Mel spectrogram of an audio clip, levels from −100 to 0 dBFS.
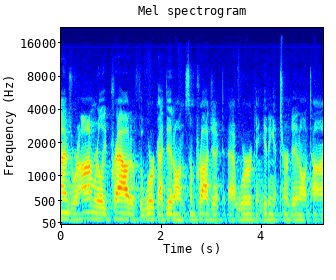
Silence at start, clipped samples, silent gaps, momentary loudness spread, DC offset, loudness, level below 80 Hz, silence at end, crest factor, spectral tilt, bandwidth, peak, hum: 0 s; under 0.1%; none; 14 LU; under 0.1%; -29 LUFS; -72 dBFS; 0 s; 20 dB; -5 dB/octave; 16 kHz; -10 dBFS; none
